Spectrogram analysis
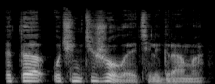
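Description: A man voicing a sinister male gang member speaking through a door, calm and menacing. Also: rumbling low, a little fast, breathy edge, dry recording, clean studio sound, pitched below the performer's own voice, full character voice. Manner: menacing, ominous.

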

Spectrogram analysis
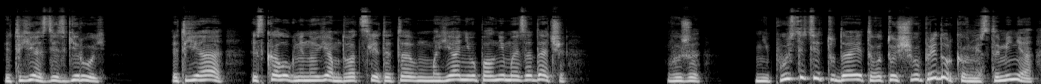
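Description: An audiobook narrator voicing a pompous, self-important adult male adventurer who whines in drawn-out, boastful phrases. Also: medium pitch, big pitch swings, darkish tone, close to an everyday voice. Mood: whining. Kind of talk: audiobook character reading.

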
